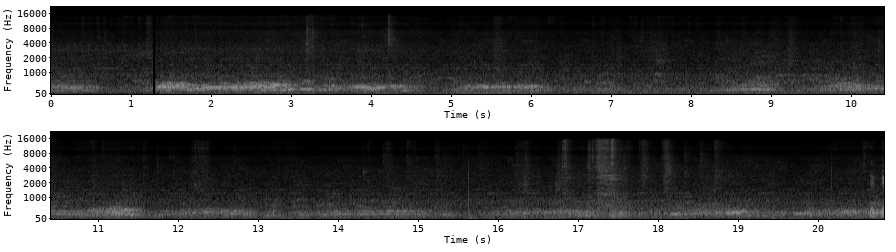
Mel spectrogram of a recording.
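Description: Lahori pigeons coo softly at close range in repeated rolling phrases, with someone talking intermittently over them.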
